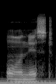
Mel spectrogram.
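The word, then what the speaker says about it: honest: नेक्स्ट इज शी is dash ऑनेस्ट person. ठीक है, तो ऑनेस्ट में जो है आपका एच जो है ये साइलेंट रहता है, तो ये इट इज़ लाइक दैट, इसकी फोनेटिक्स जो है दैट इज़ लाइक दैट।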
